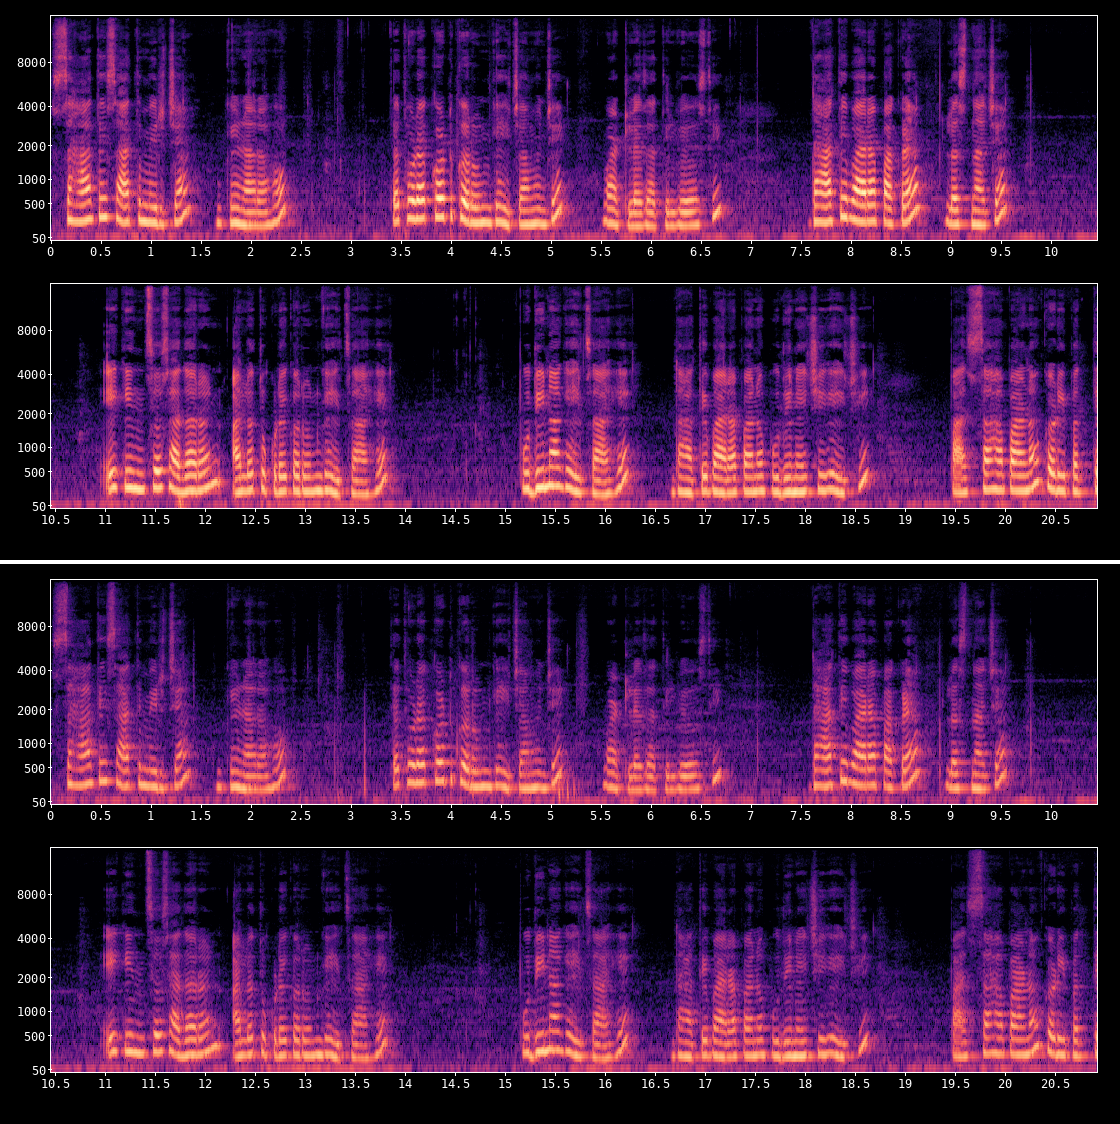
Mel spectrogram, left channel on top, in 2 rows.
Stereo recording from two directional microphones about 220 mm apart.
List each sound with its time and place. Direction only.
0.4 s a woman's voice: 20° left (ahead or behind)
3.3 s a woman's voice: 20° left (ahead or behind)
11.2 s a woman's voice: 25° left (ahead or behind)
15.1 s a woman's voice: 25° left (ahead or behind)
